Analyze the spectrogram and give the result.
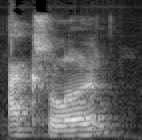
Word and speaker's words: Axolotl: Pues para terminar les vamos a recordar a los oyentes AK Solotel, que es como lo llamo yo, no sé si es la buena pronunciación del juego, la pronunciación correcta. – En teoría es Axolotl.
